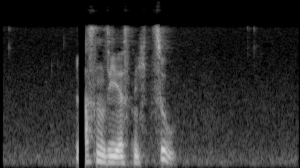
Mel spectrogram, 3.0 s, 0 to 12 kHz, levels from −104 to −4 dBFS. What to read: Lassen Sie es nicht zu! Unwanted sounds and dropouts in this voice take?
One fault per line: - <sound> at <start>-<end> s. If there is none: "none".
- dropout at 0.8-0.9 s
